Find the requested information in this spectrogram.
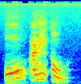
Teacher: कंठ आणि ओठ या दोघांचा वापर करून होणारे आहेत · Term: कंठोष्ठ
